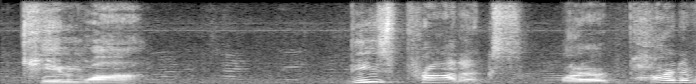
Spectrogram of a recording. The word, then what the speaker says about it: quinoa: flax or Chia and how exactly do you pronounce that one quinoa quinoa it's actually quinoa these products are part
